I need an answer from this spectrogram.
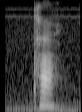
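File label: "ค่ะ", Thai, falling tone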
